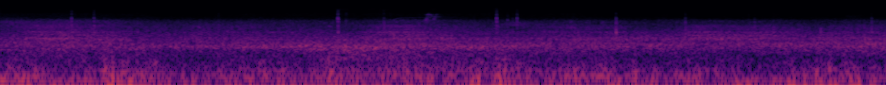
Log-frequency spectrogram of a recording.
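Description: Steady wind buffeting on an action camera's microphone and tyre noise as a gravel bike rolls along wet pavement, with a few faint ticks.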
